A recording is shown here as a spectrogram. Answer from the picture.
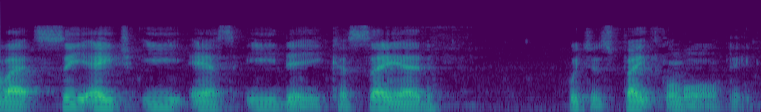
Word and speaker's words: chesed: But Ruth, Naomi, and Boaz all demonstrate Chesed, faithful loyalty. Chesed is the Hebrew word. You would spell that C-H-E-S-E-D, Chesed, which is faithful loyalty.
